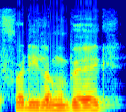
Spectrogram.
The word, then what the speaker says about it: Ljungberg: Played for Lundbeck, or how you pronounce it, yeah. Lundbeck. I'll give you that. Freddie Ljungberg is the Yeah, current that's who I was holder.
